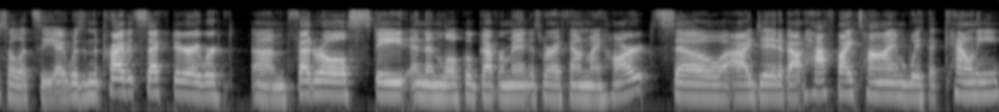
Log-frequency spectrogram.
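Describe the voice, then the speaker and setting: Over a quiet background, a woman with a fairly low pitch speaks at a moderate pace in a bright, sharp tone, her intonation fairly even. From Minnesota, US Midwest. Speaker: local government leader, webinar speaker. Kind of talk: webinar interview.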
